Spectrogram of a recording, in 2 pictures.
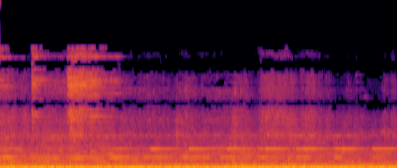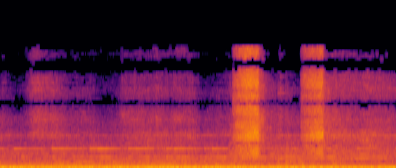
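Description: Freight train cars rolling past: a steady low rumble of wheels on rail, with faint thin squealing tones above it. Two short high-pitched bursts come about half a second apart near the end.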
